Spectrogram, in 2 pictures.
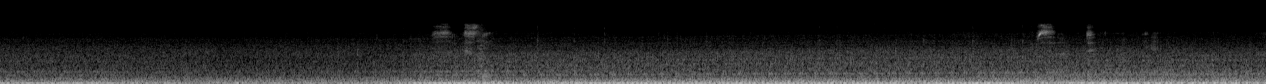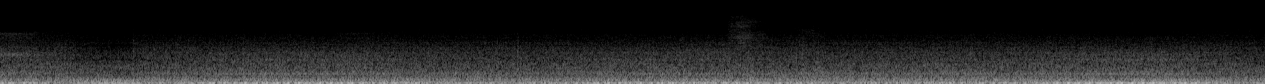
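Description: A truck engine drones low and steady while driving.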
